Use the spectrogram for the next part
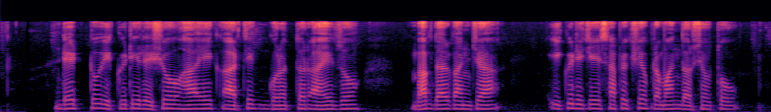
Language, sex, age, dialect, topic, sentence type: Marathi, male, 60-100, Northern Konkan, banking, statement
